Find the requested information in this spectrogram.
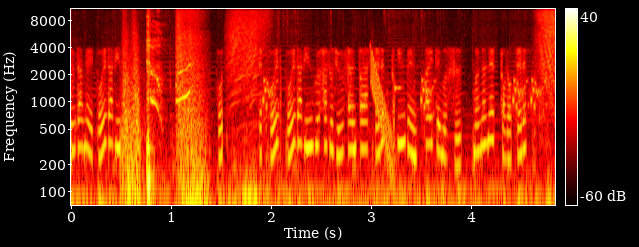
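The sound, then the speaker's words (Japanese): Poké Ball throw and capture sounds from a Pokémon video game, with whooshing and thwacking bursts mixed under a voice that talks throughout. “モンスターボール。まあ何事もなく捕まえれました。”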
